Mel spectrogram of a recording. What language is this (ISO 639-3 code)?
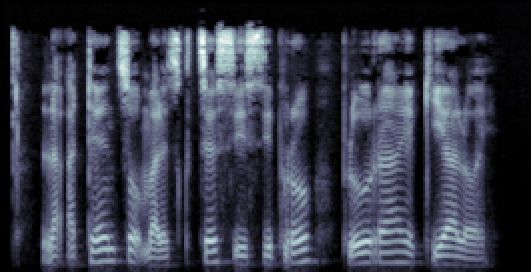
epo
